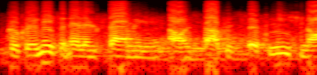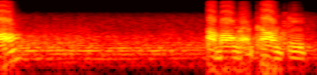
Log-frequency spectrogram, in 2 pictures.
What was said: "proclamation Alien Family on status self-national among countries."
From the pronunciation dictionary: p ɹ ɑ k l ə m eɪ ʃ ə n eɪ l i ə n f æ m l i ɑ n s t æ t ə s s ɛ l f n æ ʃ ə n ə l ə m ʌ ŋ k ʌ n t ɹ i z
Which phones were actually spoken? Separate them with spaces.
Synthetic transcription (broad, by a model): p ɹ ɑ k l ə m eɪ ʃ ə n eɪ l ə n f æ m l i ɑ n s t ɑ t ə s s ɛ f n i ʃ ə n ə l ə m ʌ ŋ k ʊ n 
